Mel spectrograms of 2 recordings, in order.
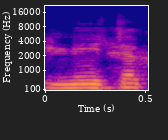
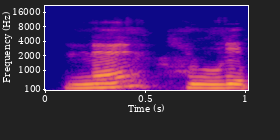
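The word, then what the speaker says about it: nature: एन ए टी यू आर ई इसे नेचर पढ़ेंगे क्योंकि देखिए टी के बाद यू आर ई दिया है इसलिए इसे नेचर पढ़ेंगे ना कि नए टूरे पढ़ेंगे पी आई सी टी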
